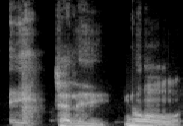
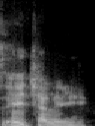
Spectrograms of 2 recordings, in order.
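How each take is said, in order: First: It sounds shocked and surprised. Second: It sounds like a casual, friendly greeting.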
